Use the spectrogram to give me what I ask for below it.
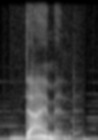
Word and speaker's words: diamond: Word number 9, diamond. Diamond. 3 syllables? No, 2 syllables.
